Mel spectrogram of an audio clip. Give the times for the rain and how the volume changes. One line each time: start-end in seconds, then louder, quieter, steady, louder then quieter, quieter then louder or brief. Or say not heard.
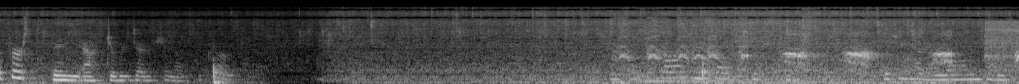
0.0-10.1 louder.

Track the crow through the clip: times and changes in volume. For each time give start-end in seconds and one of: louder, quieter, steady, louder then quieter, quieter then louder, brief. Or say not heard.
6.1-10.1 steady.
